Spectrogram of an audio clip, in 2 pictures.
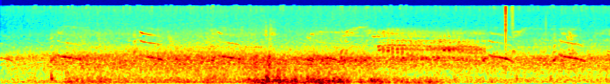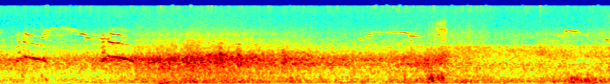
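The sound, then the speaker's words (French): A strong southwesterly storm wind blows over the Kerguelen Islands as a dense, steady roar with slow surges in strength throughout, and no voices are heard. “une très forte tempête, ce que je pourrais appeler la fameuse tempête de Suroît, dans le genre de celle que nous subissons en ce moment”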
